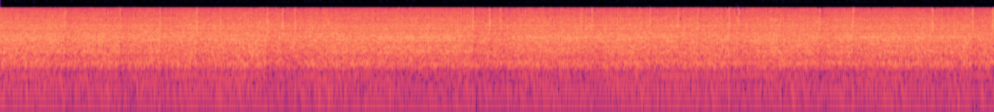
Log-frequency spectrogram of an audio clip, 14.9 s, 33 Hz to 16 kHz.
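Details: Ford 8N tractor petrol engine idling with an uneven beat, occasionally skipping a firing stroke; misfire of unknown cause, owner unsure whether carburettor or distributor is to blame.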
